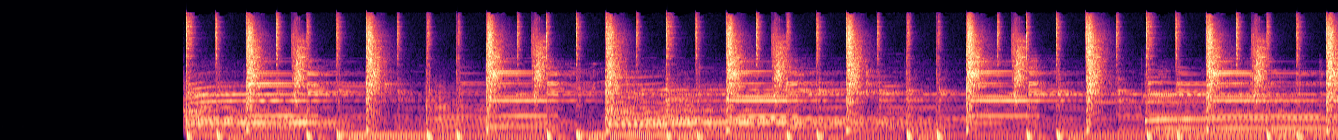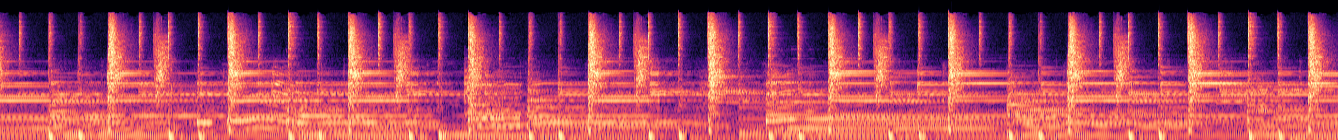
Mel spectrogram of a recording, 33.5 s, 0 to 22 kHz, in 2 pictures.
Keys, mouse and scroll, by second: 1.0 scroll down 1, 1.1 middle click, 2.1 click, 5.3 click, 6.3 click, 8.2 scroll down 3, 8.4 middle click, 9.1 scroll up 2, 9.7 click, 11.1 click, 11.6 scroll down 2, 11.7 middle click, 12.3 scroll up 2, 13.6 click, 15.4 click, 15.4 [, 18.0 click, 18.8 click, 19.8 click, 21.0 click, 21.8 click, 22.3 click, 23.4 click, 24.3 click, 25.0 click, 25.8 click, 26.7 click, 27.3 scroll up 1, 27.7 shift+middle click, 28.2 scroll up 1, 28.8 click, 29.5 shift+f, 30.4 click, 31.1 click, 31.9 click, 32.8 click.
